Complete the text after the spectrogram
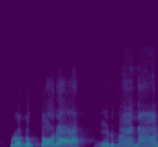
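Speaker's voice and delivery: slow shouted call to the producer; shouting. Retold or imitated. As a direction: yell across the beach to the producer. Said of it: "yo gritando".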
